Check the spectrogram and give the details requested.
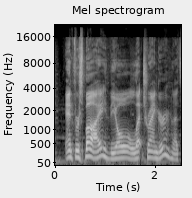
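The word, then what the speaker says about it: L'Etranger: a game changer and for spy the old let tranger that's how you say it does give cloak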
